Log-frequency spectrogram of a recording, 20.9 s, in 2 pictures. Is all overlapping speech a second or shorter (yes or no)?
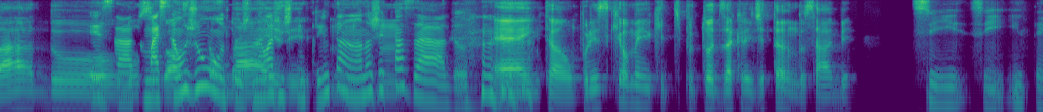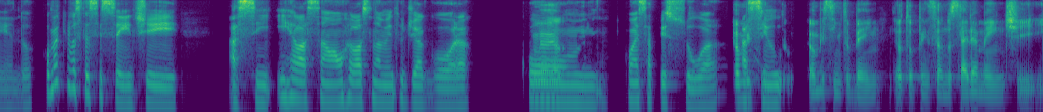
no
